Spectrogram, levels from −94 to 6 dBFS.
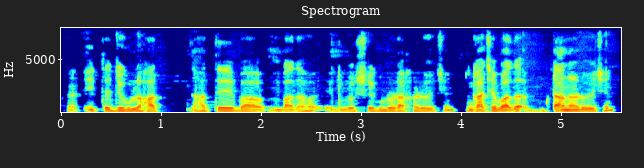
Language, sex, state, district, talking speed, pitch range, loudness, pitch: Bengali, male, West Bengal, Jhargram, 170 wpm, 135-145 Hz, -18 LUFS, 135 Hz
